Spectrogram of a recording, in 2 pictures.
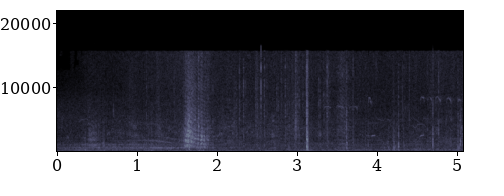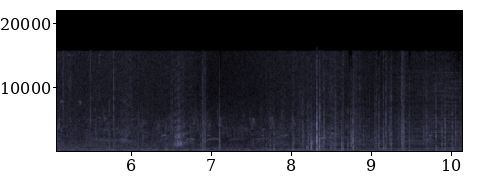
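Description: Camargue stallions breathing hard and snorting, with the scattered knocks of their hooves, over a steady low drone. The loudest snort comes just under two seconds in.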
